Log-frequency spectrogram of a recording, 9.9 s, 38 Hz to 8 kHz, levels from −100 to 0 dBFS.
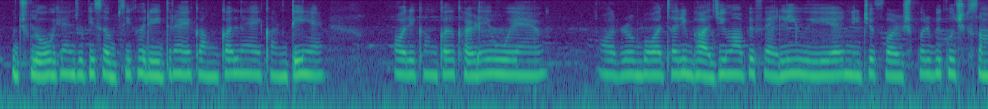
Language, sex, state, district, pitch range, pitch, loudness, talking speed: Hindi, female, Jharkhand, Jamtara, 205-215 Hz, 210 Hz, -38 LUFS, 230 wpm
